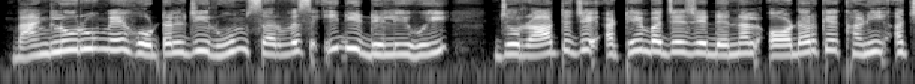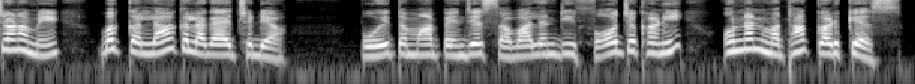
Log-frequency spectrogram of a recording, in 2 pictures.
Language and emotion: Sindhi, angry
